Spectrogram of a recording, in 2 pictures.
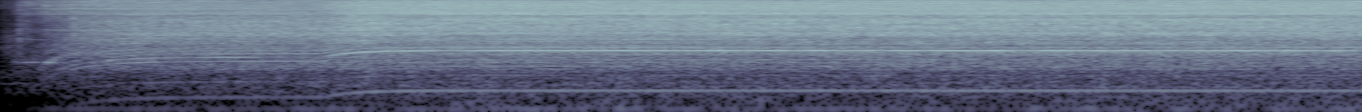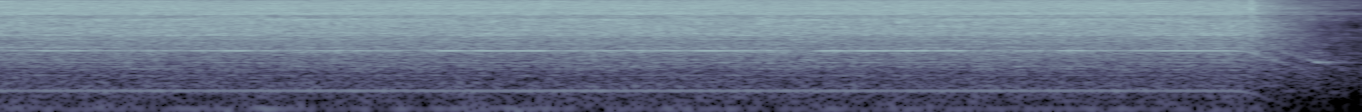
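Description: A hair dryer drying a drawing roars close and loud, starting low, then stepping up to full power for about eleven seconds of steady whine before cutting off.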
